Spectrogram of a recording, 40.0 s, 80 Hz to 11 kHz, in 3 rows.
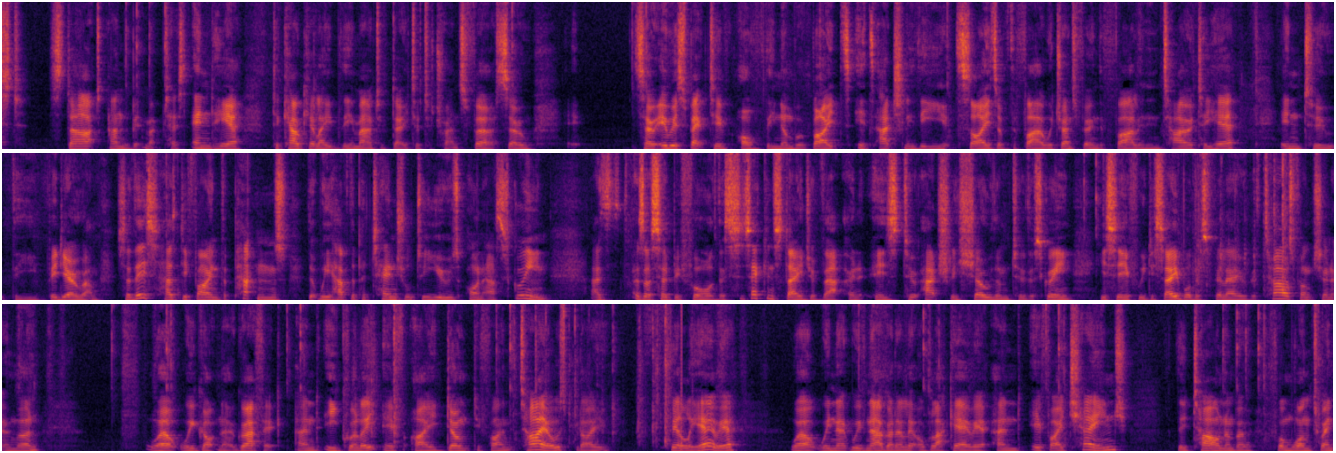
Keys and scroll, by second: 25.6 ;, 25.8 F6, 26.0 Return, 30.4 ctrl+z, 32.6 ;, 33.0 F6, 33.2 Return.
